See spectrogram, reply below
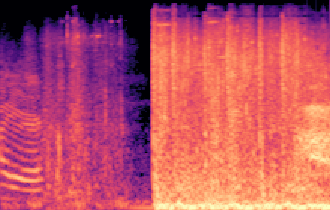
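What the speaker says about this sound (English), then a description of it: "Opening fire." Gunfire in the tactical strategy game Phoenix Point: a sudden loud burst of shots erupts after a quieter stretch of speech and keeps going dense and close to the end.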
